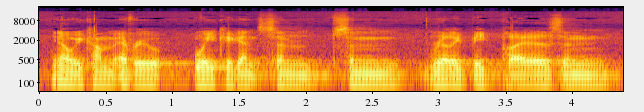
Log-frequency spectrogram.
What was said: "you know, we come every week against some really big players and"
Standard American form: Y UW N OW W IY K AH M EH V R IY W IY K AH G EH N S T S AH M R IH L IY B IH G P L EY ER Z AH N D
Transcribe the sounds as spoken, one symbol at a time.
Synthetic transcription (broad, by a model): Y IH N OW W IY K AH M EH V R IY W IY K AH G EH N S T S AH M R IH L IY B IH G P L EY ER Z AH N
